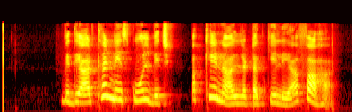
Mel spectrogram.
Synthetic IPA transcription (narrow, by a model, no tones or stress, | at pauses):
ʋɪd̪jaːɾt̪ʰənːeskuːlʋɪt͡ʃ | pəkʰːenaːlːəʈəkːelɪjaːfʰaːɦa̰ː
